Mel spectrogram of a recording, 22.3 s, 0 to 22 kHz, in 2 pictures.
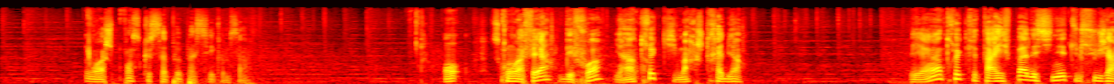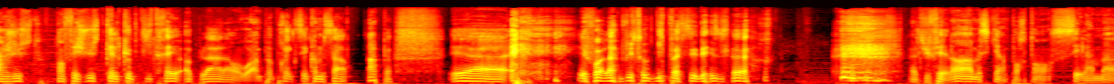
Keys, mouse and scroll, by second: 17.7 space, 18.0 click, 19.3 scroll, 20.8 click.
